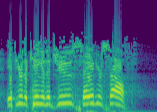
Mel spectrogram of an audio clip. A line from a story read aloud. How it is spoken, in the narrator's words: They called out to him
